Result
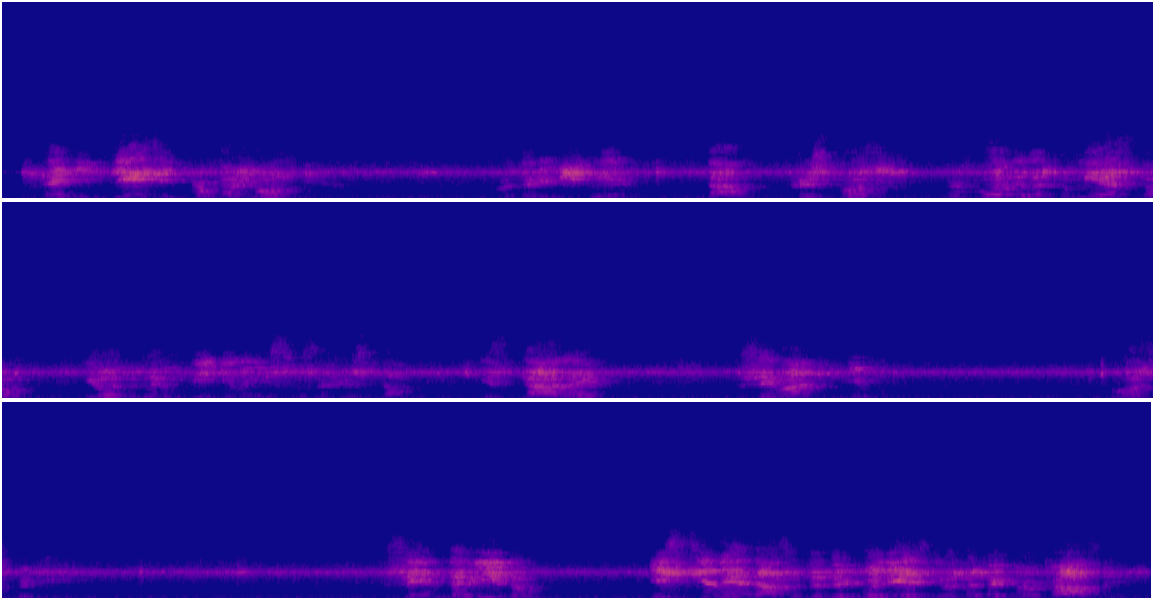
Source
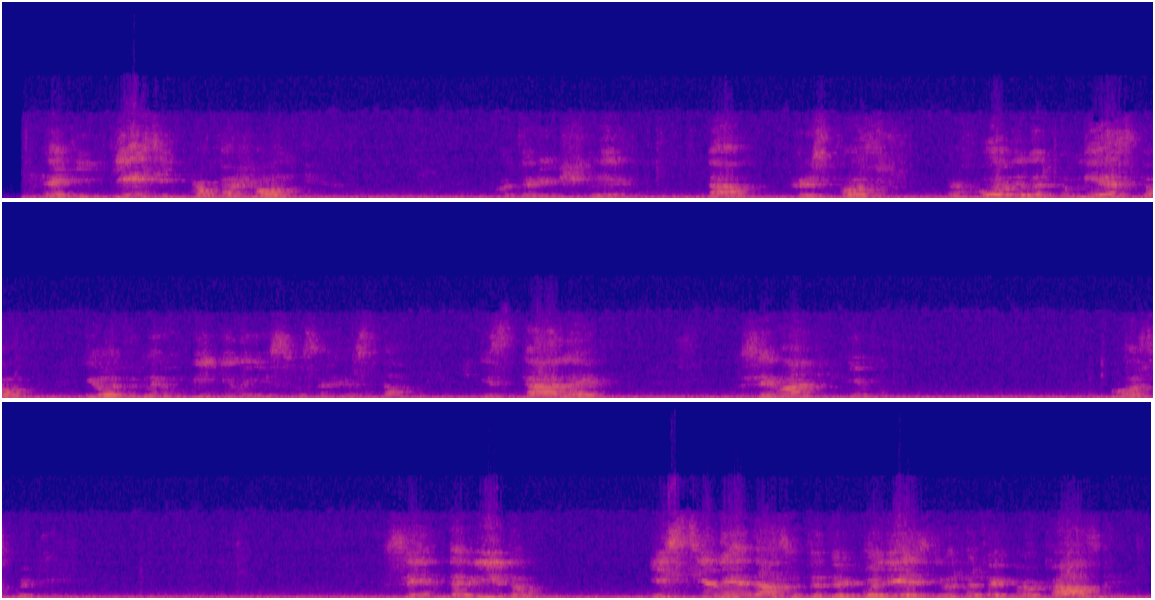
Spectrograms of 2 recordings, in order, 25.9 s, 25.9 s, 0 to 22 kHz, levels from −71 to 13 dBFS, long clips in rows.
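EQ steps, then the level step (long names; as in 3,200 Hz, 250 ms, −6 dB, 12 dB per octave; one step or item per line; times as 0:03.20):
resonant band-pass 3,000 Hz, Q 15
high-frequency loss of the air 150 metres
+12.0 dB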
